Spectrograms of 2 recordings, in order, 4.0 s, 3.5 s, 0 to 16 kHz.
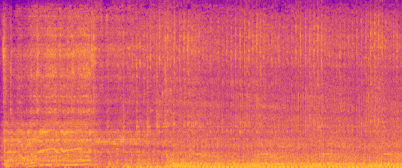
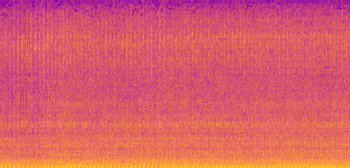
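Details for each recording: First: New Honda HRX2174HZA mower, electric start on fast with auto choke after recharging its battery: starter whirs, engine catches, then speed surges about every half second before settling; happens after sitting, cause uncertain. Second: Brand-new Honda HRX2174HZA mower after its dead battery was charged to 12.7 V, electric start with auto choke on fast: initial auto-choke surging has died out, leaving an even, steady single-cylinder chug; running normally.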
